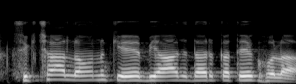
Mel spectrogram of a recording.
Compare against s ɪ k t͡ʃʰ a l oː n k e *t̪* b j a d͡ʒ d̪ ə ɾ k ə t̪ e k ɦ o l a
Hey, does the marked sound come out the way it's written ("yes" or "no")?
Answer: no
